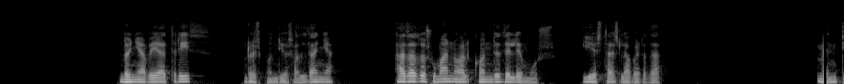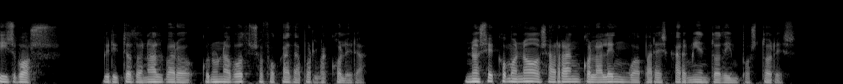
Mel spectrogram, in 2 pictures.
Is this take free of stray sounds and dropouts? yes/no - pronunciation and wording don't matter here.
no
